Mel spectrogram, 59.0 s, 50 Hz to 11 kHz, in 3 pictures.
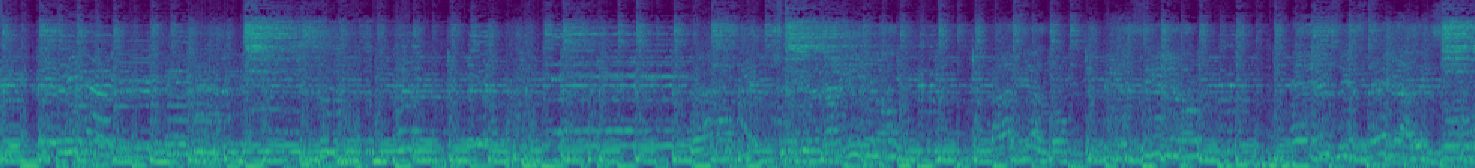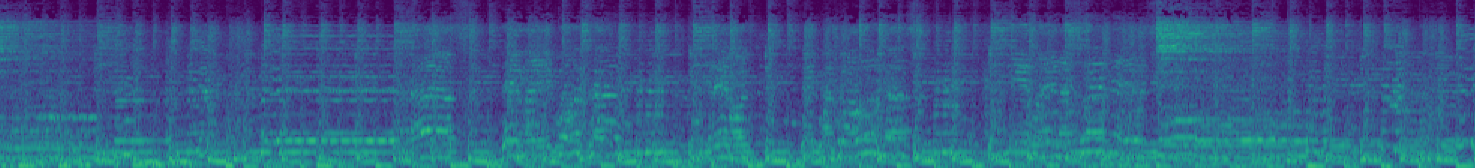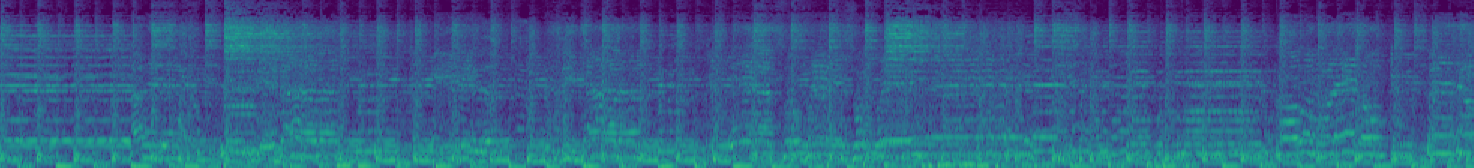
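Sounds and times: electronic keyboard sustained notes: 0.0s - 26.5s
drum kit: 0.0s - 58.9s
live dance band through speakers: 0.0s - 58.9s
pulsing bass beat: 0.0s - 58.9s.

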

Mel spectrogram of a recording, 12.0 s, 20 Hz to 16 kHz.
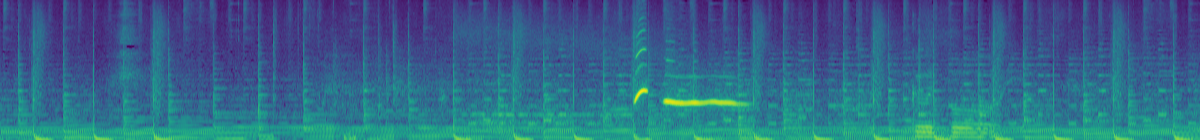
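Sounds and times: background music with steady beat: 0.0s - 12.0s
loud whistle: 6.4s - 7.6s.

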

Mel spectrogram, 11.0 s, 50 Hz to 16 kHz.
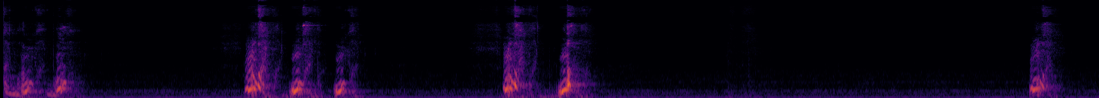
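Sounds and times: dog barking softly in sleep: 2.4s - 3.7s, 5.0s - 6.0s, 10.3s - 10.7s.

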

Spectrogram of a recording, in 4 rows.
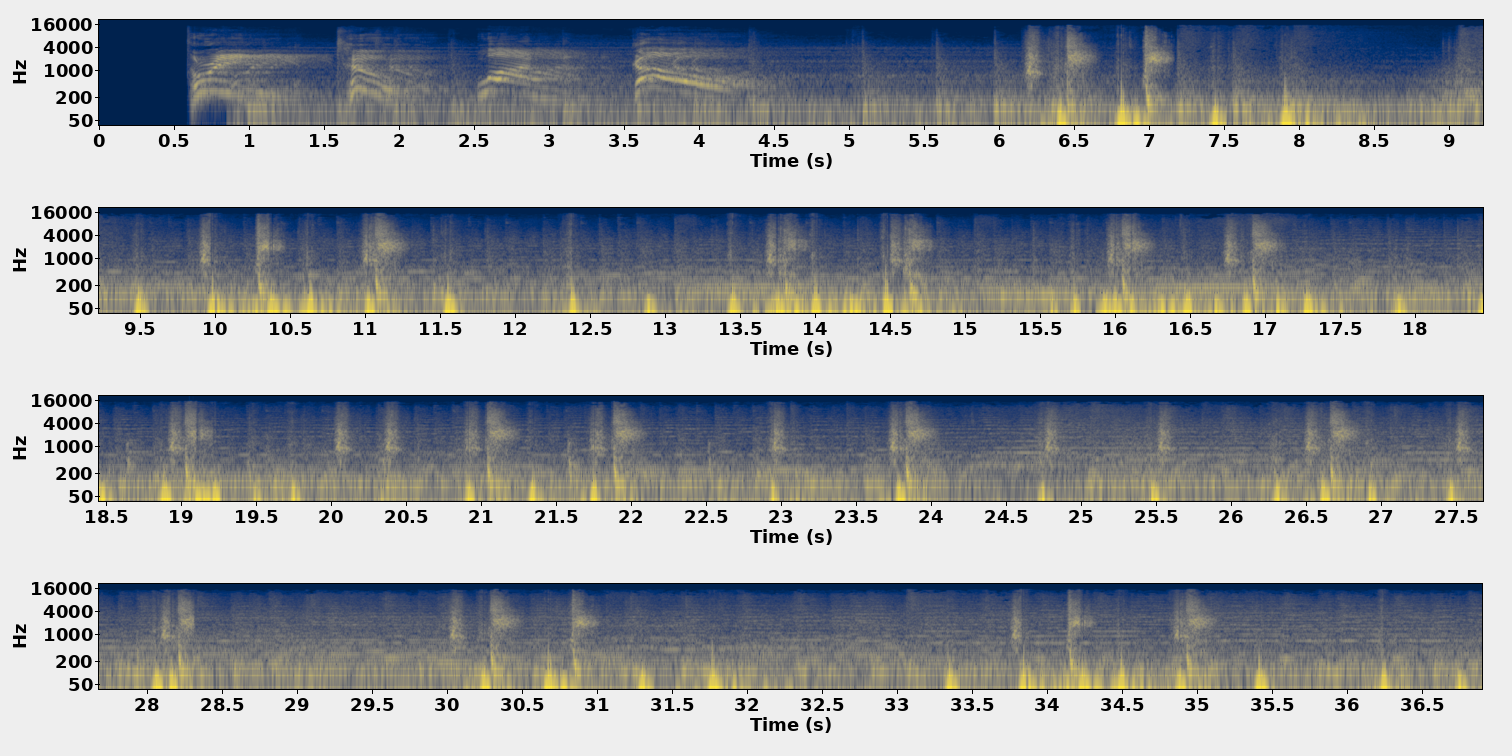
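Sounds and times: fight soundtrack music: 1.1s - 36.9s
whooshing swishes: 6.1s - 8.4s, 9.2s - 11.7s, 12.3s - 14.8s, 15.6s - 22.2s, 22.8s - 28.4s, 30.0s - 32.0s, 33.2s - 36.9s
punch thumps: 6.2s - 8.1s, 9.5s - 11.6s, 13.4s - 14.8s, 15.7s - 17.3s, 18.4s - 22.2s, 22.8s - 24.1s, 26.3s - 28.4s, 30.0s - 31.9s, 33.3s - 35.6s.

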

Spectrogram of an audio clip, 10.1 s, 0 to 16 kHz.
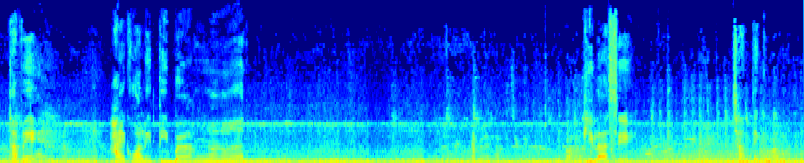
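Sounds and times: ferry engines rumbling: 0.0s - 10.0s.

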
